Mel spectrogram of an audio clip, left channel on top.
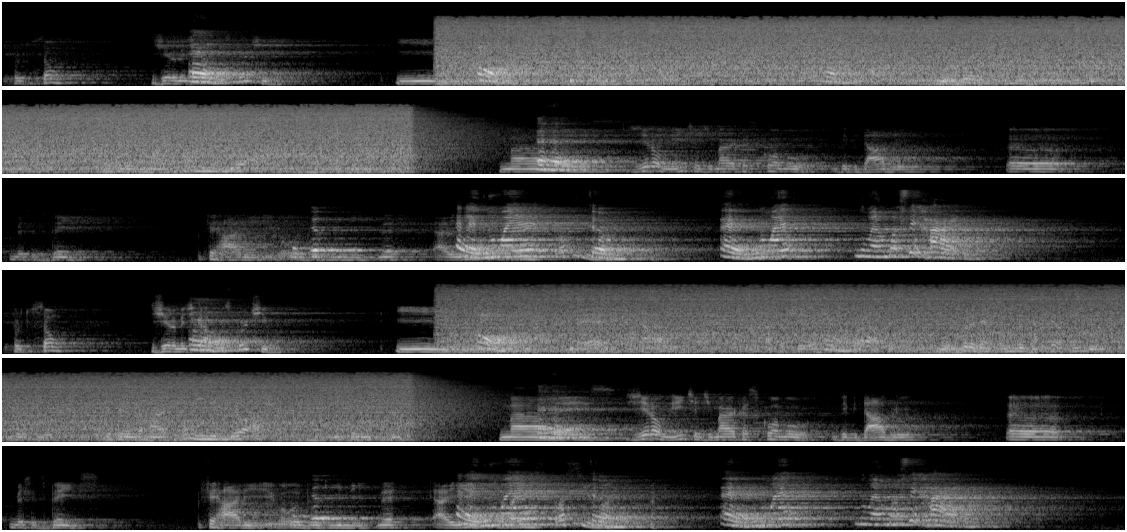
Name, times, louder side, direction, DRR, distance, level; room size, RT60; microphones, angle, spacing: voice 1, 0.1-0.6 1.5-2.8 3.9-6.8 7.6-11.8 12.3-14.0 14.5-15.4 15.7-15.8 16.2-17.1 17.4-20.4 21.3-21.9 22.5-23.4 24.4-26.4 26.7-28.6, right 4 dB, 55° right, 8 dB, 0.4 m, -30 dB
voice 2, 1.9-2.2 4.7-5.1 8.2-8.5 16.6-16.9 25.3-25.7 27.0-27.8 28.3-28.7 29.6-30.4 31.0-32.3, left 3 dB, 90° left, 0 dB, 1.2 m, -21 dB
sound 1, 4.3-15.4, left 4 dB, 25° left, 0.3 m, -23 dB
11.0 x 9.4 x 3.5 m, 2.3 s
head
